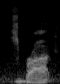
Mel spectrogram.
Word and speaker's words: Spratt: Renee asked the entity, she goes, we have permission from Alexis Spratt, because now it's pronounced Spratt. Back then it was Sprott.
